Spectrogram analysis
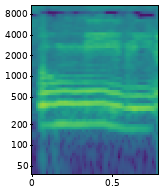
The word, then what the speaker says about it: Omeili: It's Omeili, actually. A lot of people misspell that, or misspell and mispronounce.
